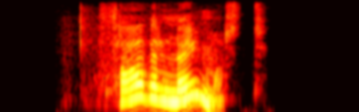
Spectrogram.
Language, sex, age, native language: Icelandic, female, 40-49, Icelandic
